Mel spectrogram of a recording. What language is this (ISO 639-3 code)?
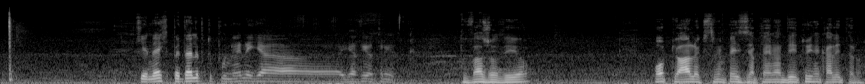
ell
